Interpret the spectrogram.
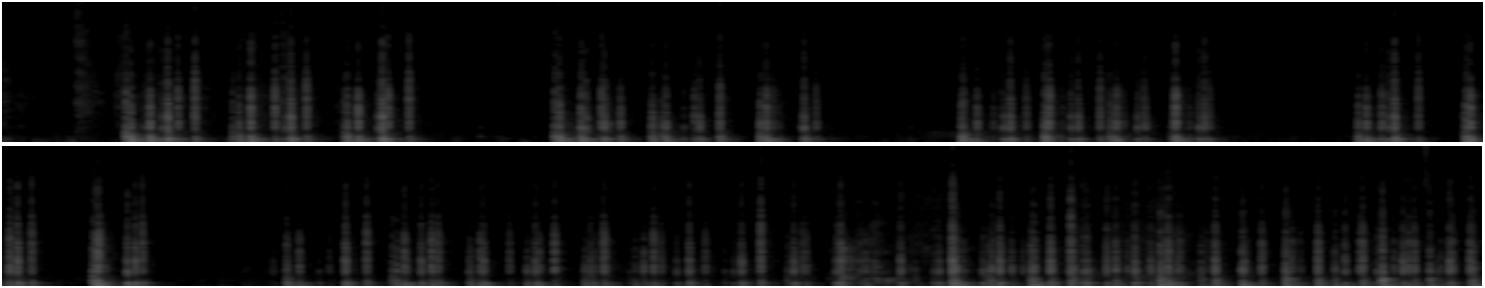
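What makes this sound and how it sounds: Long natural fingernails of both hands tap and scratch a solid, flat wooden table surface in quick, clicky bursts. Short pauses separate the first few flurries, and the last one runs continuously to the end. Each tap gives a crisp, bright click over a soft, low wooden knock that dies away almost instantly.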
